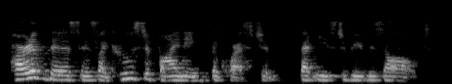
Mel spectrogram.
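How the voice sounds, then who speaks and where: A plain, everyday voice, a woman's at medium pitch, with ordinary pitch variation and a moderate pace. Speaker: philanthropy funder. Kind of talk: panel discussion.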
